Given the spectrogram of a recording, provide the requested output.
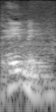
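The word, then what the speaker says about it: पद्म: And Peme, or Padma, or Peme is how Tibetans pronounce it.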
